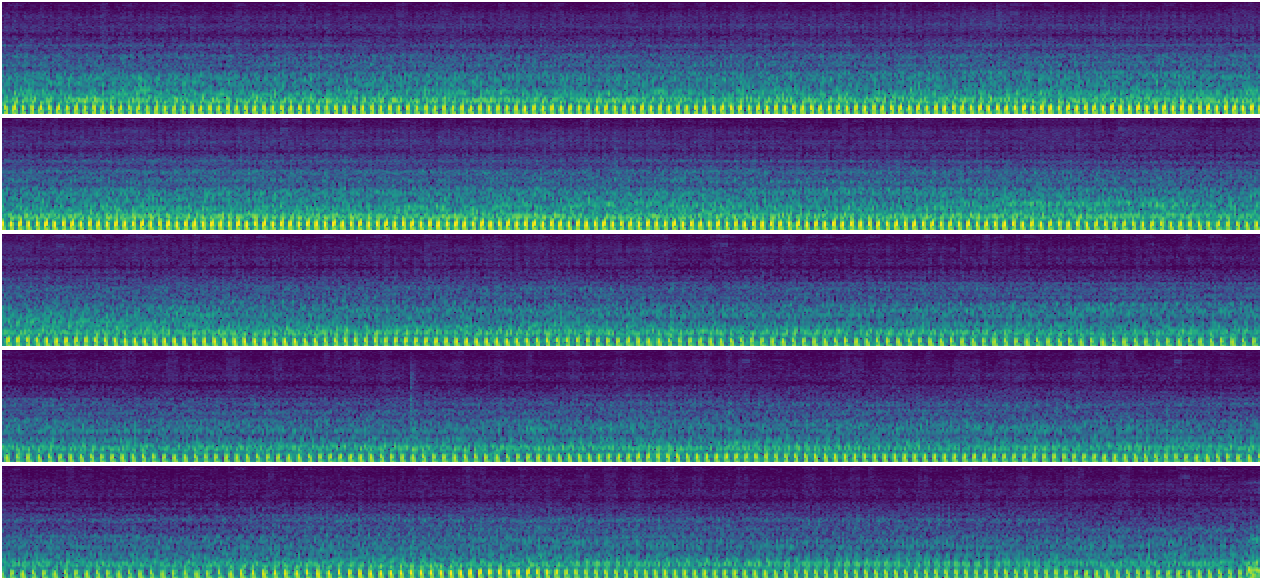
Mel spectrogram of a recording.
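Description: Motorcycle engine running steadily at low speed as the bike rolls slowly along, easing off a little partway through and picking up briefly near the end.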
